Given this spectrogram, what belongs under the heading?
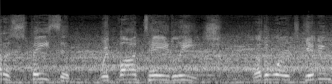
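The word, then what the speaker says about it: Vonta Leach: Vontae Leach.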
